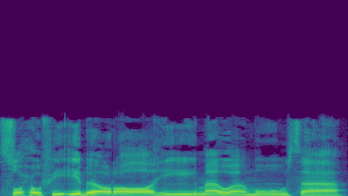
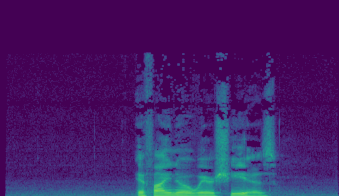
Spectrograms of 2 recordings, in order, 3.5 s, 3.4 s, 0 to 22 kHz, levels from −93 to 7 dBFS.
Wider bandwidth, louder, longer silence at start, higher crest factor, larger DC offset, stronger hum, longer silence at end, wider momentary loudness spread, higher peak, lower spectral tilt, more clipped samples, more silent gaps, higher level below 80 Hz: second, 9.2 kHz vs 16 kHz; first, -13 LUFS vs -20 LUFS; second, 0 s vs 1.35 s; second, 12 dB vs 24 dB; neither; neither; second, 0.05 s vs 0.65 s; second, 6 LU vs 17 LU; about the same, -2 dBFS vs 0 dBFS; about the same, -6.5 dB/octave vs -6 dB/octave; neither; neither; about the same, -54 dBFS vs -52 dBFS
